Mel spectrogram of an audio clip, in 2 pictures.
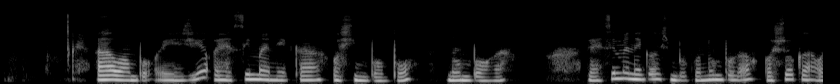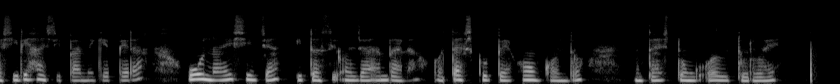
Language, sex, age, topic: Oshiwambo, female, 25-35, agriculture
